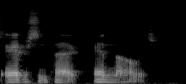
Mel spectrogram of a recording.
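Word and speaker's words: Knxwledge: And it's by Anderson .Paak and a producer named Knowledge, but it's spelled with an X instead of an O.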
